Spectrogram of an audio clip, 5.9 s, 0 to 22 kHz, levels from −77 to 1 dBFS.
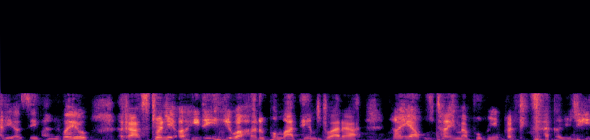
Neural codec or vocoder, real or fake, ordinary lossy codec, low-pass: codec, 16 kHz, 1.1 kbps, Voila-Tokenizer; fake; none; none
